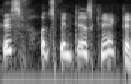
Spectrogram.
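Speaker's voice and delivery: very high, fake, put-on woman's voice. Retelling how a character answers a phone in a put-on effeminate voice. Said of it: "his best, uh, I'm a f-, a woman, f-, effeminate voice".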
